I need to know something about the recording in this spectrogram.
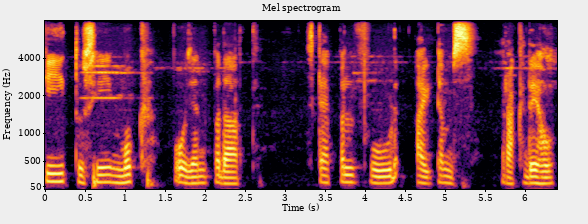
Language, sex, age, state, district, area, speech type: Punjabi, male, 18-30, Punjab, Hoshiarpur, urban, read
